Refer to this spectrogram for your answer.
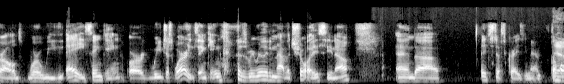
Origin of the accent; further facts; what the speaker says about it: Stony Brook, New York, United States; I was born in Stony Brook. It's in Suffolk County on Long Island. And, you know, I'm born and raised in Long Island.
